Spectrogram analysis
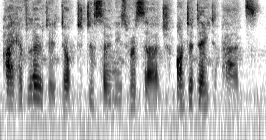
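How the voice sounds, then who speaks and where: An actor voicing a calm, literal-minded artificial intelligence in a video game, speaking formally with deadpan precision. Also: male voice, lowish voice, moderate pace, noisy background, lightly acted. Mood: calm, factual.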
